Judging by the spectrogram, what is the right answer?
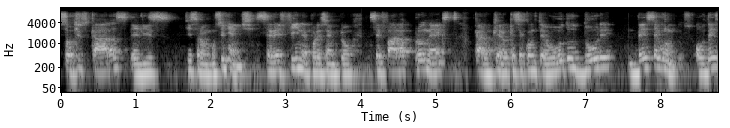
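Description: Against noticeable background noise, a man with a Colombian accent speaks at a moderate pace in a fairly high pitch with ordinary pitch variation. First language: Spanish (speaking Portuguese). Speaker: software developer. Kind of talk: casual tech podcast discussion.

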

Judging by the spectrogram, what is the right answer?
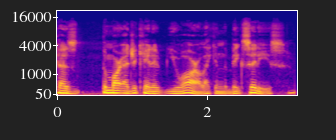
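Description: A man's very deep, low voice with vocal fry. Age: 50s. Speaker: podcast co-host. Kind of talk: casual chat.

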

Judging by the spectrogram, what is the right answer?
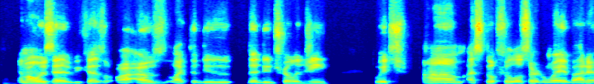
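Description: A man speaks very fast in an American accent, his pitch fairly low. The sound is dry and close, with no echo. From US suburb. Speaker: podcast co-host. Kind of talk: casual chat.

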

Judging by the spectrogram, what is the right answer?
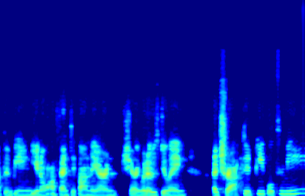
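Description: At a fairly quick pace, a normal speaking voice moves with ordinary pitch variation. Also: woman. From Ottawa, Ontario, Canada. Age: 30s. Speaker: real estate investor. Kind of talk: casual interview. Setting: video call.

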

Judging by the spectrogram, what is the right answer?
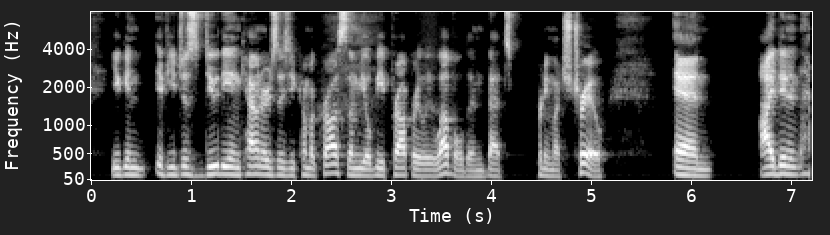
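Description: A man with an American accent speaks at a very fast pace with fairly even intonation on a very clean recording with a silent background. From US South. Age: 30s. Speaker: podcast host. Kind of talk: interview.

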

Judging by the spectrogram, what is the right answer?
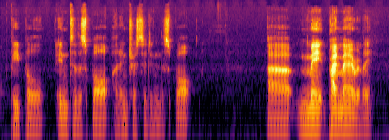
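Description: A man with a British accent, ordinary pitch variation and a moderate pace, on a very clean recording with a silent background. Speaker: racing video games website editor. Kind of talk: casual chat.

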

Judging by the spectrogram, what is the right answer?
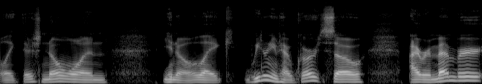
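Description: A man's lively intonation comes through a very clean recording with a silent background and a dry, close sound with no echo. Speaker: podcast host. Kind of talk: solo podcast episode, personal storytelling. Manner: reflective, emotional; conversational, hesitant with filler words.

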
